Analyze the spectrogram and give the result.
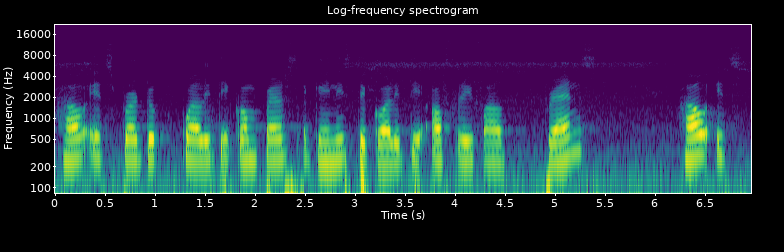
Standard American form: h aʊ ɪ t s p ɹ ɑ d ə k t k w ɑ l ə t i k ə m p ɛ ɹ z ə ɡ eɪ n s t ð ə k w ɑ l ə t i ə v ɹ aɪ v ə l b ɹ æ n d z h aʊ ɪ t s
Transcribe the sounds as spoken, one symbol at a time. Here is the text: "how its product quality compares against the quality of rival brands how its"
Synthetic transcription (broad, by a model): h aʊ ɪ t s p ɹ ɑ d ə k t k w ɑ l ə t i k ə m p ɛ ɹ s ə ɡ eɪ n s t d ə k w ɑ l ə t i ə f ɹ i f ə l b ɹ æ n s h aʊ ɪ t s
